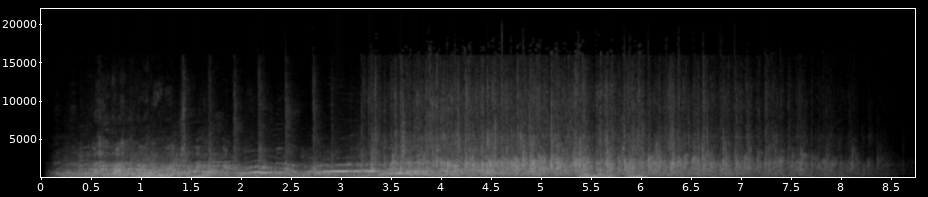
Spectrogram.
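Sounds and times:
crowd laughing: 0.1s - 4.8s
crowd cheering: 0.1s - 8.4s.

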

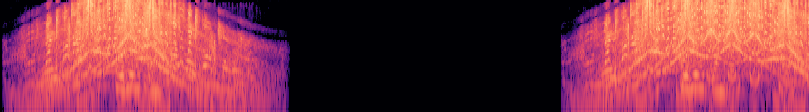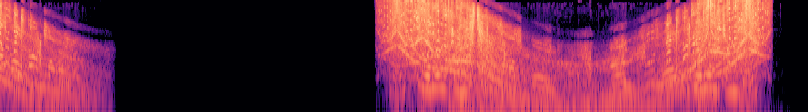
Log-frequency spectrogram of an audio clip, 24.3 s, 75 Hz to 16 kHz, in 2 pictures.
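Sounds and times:
record scratch rewind: 0.6s - 4.0s, 8.6s - 13.6s, 17.8s - 23.9s.

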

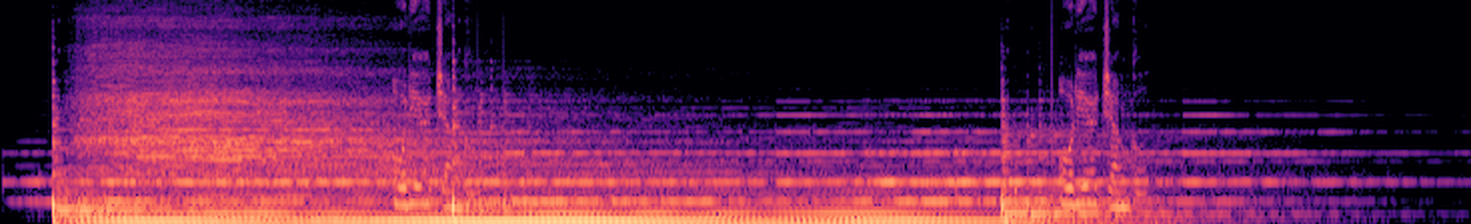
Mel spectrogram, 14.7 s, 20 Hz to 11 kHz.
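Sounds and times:
dark atmospheric logo sound: 0.6s - 12.5s.

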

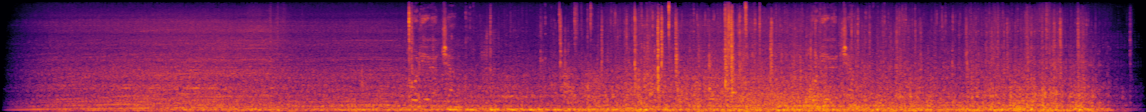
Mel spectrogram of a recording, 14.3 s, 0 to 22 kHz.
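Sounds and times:
vehicle on pavement at high speed: 0.0s - 14.3s
vehicle on gravel at high speed: 5.1s - 14.3s.

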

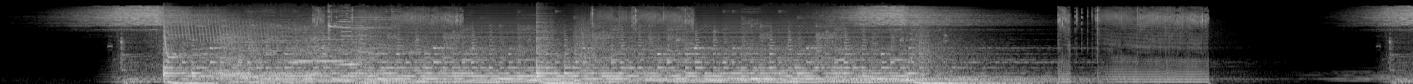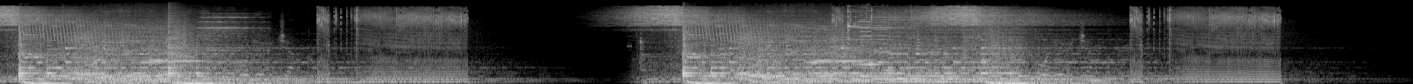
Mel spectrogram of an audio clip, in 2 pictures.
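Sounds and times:
electric news logo jingle: 1.6s - 11.4s, 14.0s - 18.4s, 21.0s - 26.6s.

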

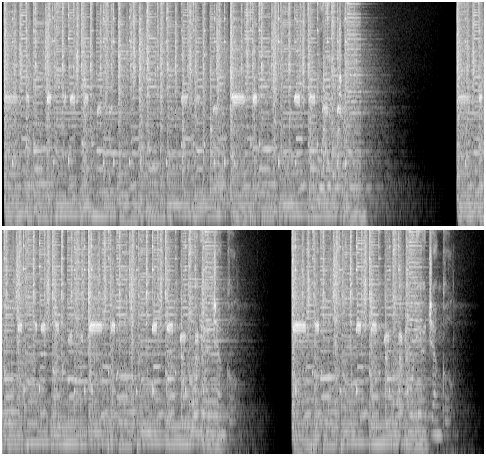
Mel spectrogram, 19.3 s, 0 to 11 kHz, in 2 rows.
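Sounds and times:
Brazilian cuica logo: 0.0s - 7.0s, 9.2s - 13.7s, 15.6s - 17.8s.

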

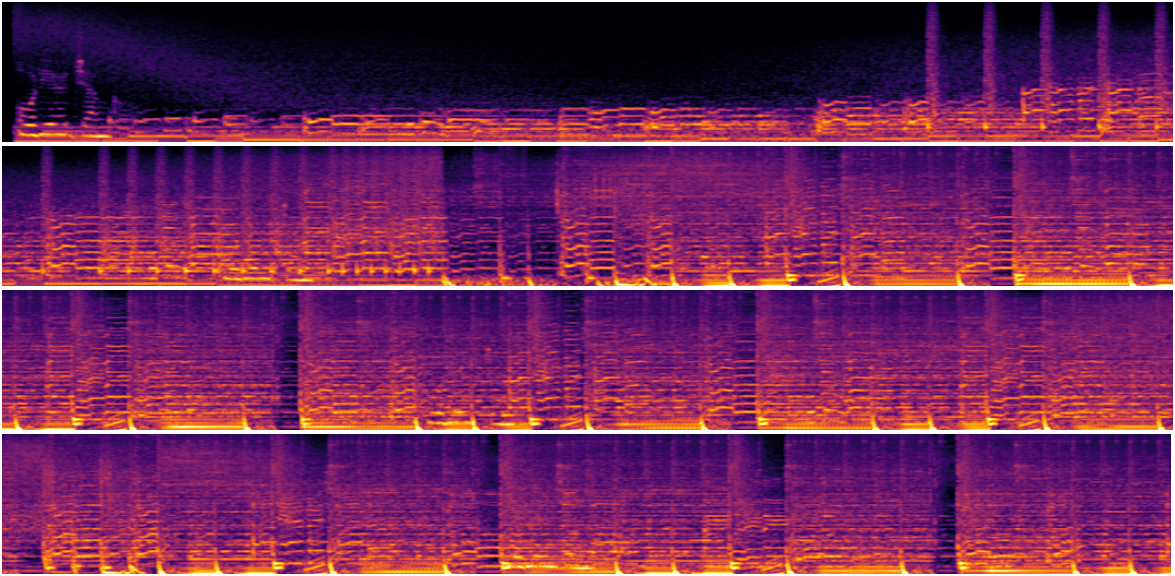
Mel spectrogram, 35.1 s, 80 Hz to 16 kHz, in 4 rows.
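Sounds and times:
dubstep music: 0.1s - 35.1s.

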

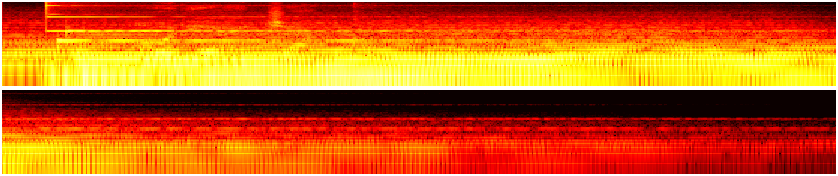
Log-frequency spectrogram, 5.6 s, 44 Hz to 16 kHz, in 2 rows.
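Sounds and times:
classical piano logo jingle: 0.2s - 4.4s.

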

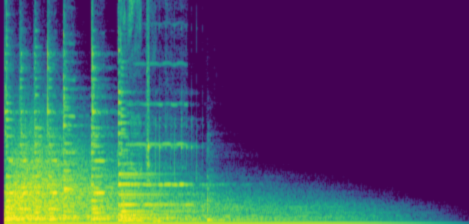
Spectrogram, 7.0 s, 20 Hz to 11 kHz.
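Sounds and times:
cartoon kung fu fight musical accent: 0.1s - 4.3s.

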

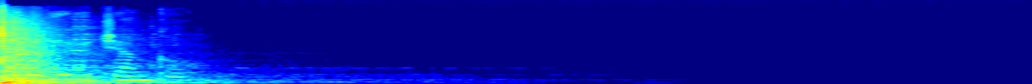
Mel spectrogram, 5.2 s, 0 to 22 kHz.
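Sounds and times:
old metal kitchen oven door hit: 0.0s - 0.7s.

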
